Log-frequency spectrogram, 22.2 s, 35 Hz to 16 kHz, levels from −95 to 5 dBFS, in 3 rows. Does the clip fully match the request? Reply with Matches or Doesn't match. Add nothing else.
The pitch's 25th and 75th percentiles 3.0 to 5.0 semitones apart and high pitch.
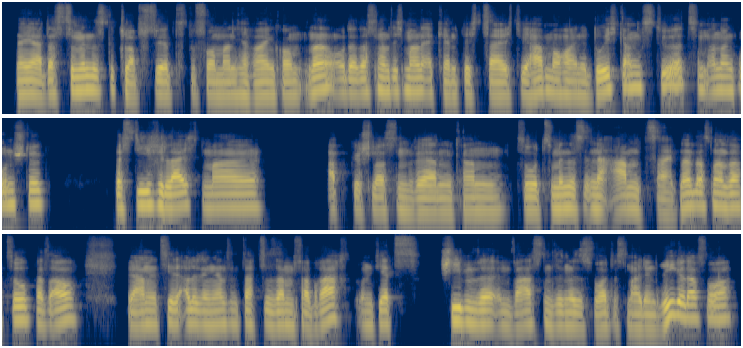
Doesn't match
